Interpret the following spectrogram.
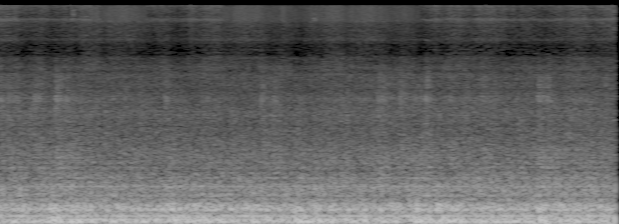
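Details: Whirlpool dryer after replacing a bent blower wheel that had been rubbing, test run of about two minutes: steady low rumble from the turning drum, even and unbroken with no rubbing or scraping; running normally.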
